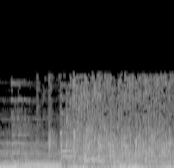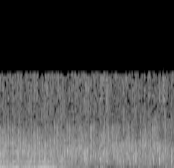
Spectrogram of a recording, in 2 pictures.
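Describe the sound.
A studio audience applauding on a comedy panel game: steady, dense clapping that carries on at an even level throughout, softening slightly near the end.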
